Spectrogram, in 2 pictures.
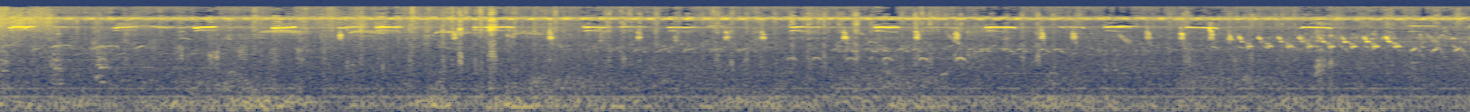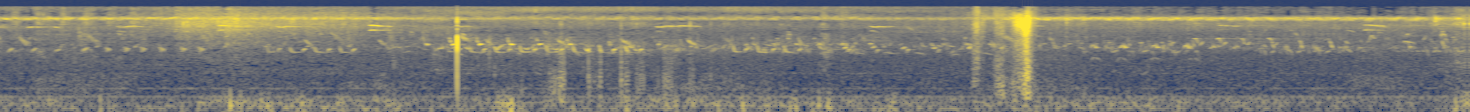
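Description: Quiet outdoor ambience with songbirds calling: a high chirp repeated a little more than once a second for about the first twelve seconds, then fast trills around the middle. A steady high whine runs underneath, and a single sharp click comes near the end.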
